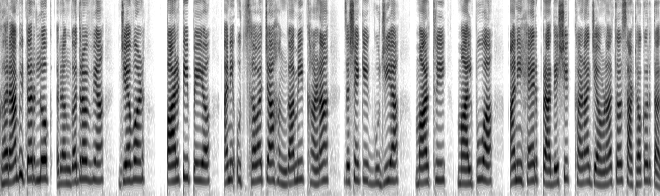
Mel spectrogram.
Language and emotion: Goan Konkani, neutral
